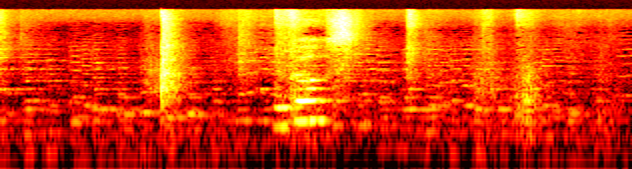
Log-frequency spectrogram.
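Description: Soft instrumental background music with held notes, broken by a few brief knocks and clatters of a paper coffee filter being set onto a glass cup, the loudest cluster about halfway through.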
